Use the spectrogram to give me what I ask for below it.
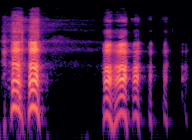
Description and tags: Small outburst of laughter.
